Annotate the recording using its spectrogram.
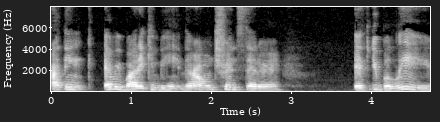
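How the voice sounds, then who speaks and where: The voice belongs to a woman and sits at a medium pitch. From United States. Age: 30s. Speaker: fashion vlogger. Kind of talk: casual monologue vlog.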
